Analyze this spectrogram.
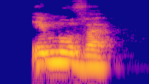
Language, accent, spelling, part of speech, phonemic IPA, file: French, Canada, émouvait, verb, /e.mu.vɛ/, LL-Q150 (fra)-émouvait.wav
- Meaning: third-person singular imperfect indicative of émouvoir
